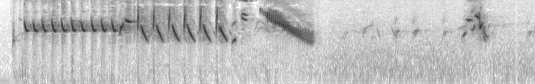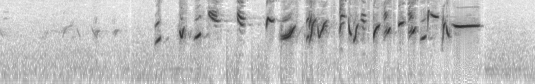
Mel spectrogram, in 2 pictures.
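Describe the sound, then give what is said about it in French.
European goldfinch song: a fast, high trilling run of chirps, then a short pause with a single note, followed by many bright, tinkling twitters in quick bursts, clear and alone. “Le chant de l'Hélio, hein, le chant du chardonneret de Liola”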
